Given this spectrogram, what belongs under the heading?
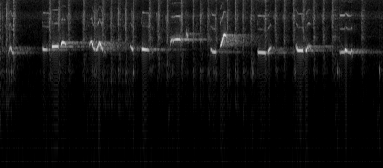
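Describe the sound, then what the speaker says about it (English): A wind-up clockwork automaton bird in a cage sings a rapid series of bright, warbling chirps and trills in short bursts, with a faint mechanical whir beneath, fairly close and alone. "It's a clockwork automaton bird in a cage."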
